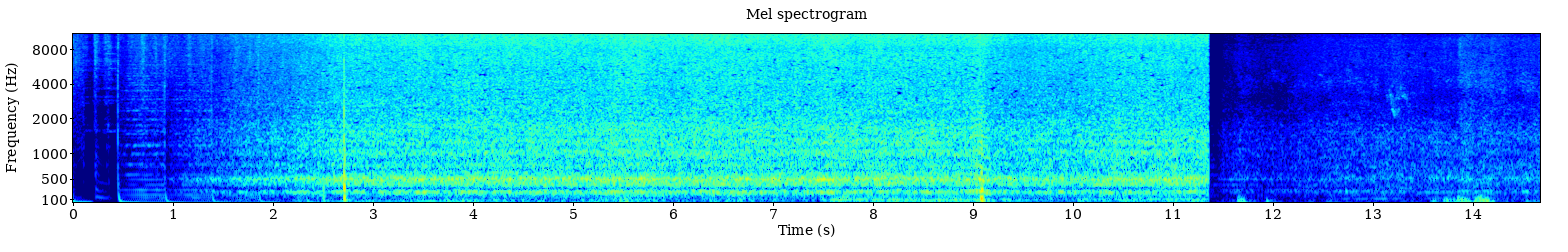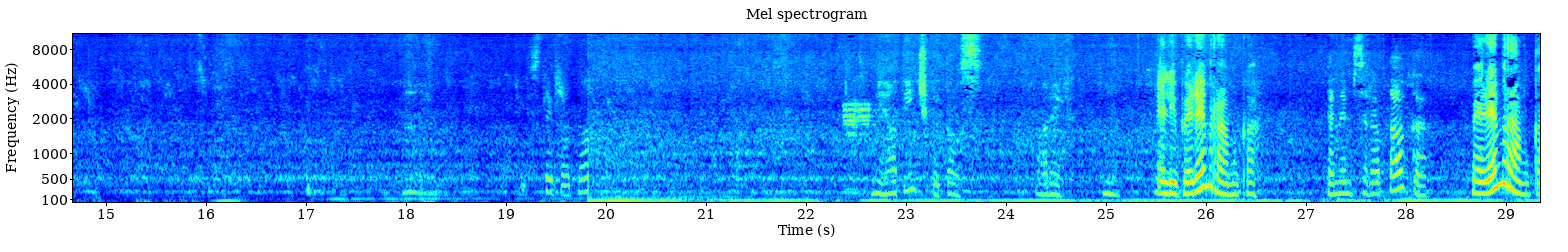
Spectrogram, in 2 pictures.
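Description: Honeybees buzzing around their wooden hives, a loud steady hum that cuts off suddenly about eleven seconds in.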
